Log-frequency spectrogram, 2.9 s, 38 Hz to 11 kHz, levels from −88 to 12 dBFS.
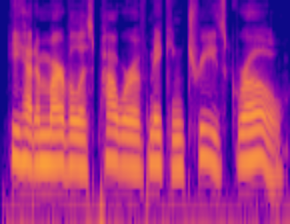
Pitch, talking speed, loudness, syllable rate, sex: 180 Hz, 185 wpm, -18 LUFS, 4.7 syllables/s, female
